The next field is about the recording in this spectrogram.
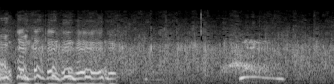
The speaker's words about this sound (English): Congratulations. She needed another round of applause.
